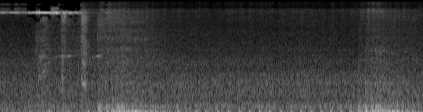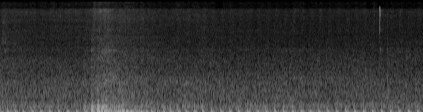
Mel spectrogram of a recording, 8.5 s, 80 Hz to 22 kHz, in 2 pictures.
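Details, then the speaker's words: New 2024 Forte CKP 250 motorcycle, started without throttle and then with choke pulled: starter churns at a steady rapid beat with a few brief catches that never take; engine cranks but won't start. "Давайте заведем його без газа вообще він не заводиться"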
